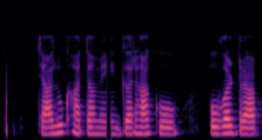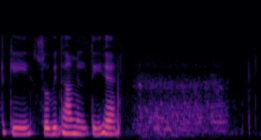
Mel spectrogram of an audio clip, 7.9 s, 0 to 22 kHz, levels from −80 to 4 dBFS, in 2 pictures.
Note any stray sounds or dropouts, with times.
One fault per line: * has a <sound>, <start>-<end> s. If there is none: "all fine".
* has a dropout, 1.6-1.7 s
* has a laugh, 5.9-7.4 s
